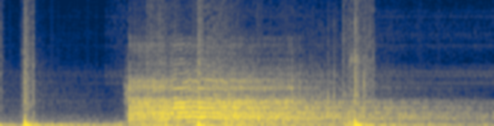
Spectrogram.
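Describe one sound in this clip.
A door creaks open slowly.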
